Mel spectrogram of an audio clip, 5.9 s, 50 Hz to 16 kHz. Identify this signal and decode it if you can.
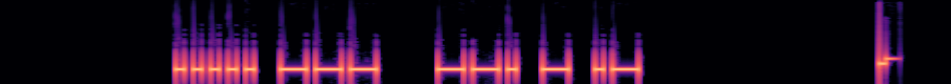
Morse code, heard as a keyed tone, about 22 wpm, 700 Hz. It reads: 5O GTA
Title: Winter Field Day Exchanges Encore 22wpm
